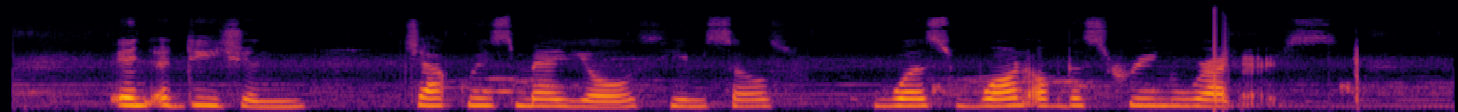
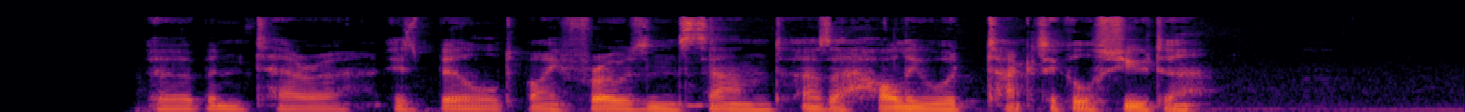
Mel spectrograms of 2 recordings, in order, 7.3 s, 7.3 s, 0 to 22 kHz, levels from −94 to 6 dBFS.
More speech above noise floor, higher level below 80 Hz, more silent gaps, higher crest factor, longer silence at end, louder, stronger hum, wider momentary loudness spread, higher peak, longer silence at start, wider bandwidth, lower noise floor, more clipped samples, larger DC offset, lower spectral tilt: second, 27 dB vs 34 dB; second, -78 dBFS vs -54 dBFS; neither; about the same, 20 dB vs 20 dB; second, 0.5 s vs 1.3 s; first, -26 LUFS vs -33 LUFS; neither; first, 18 LU vs 10 LU; first, -8 dBFS vs -14 dBFS; second, 0.55 s vs 0.75 s; about the same, 11 kHz vs 11.5 kHz; second, -53 dBFS vs -66 dBFS; neither; neither; first, -6 dB/octave vs -4.5 dB/octave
